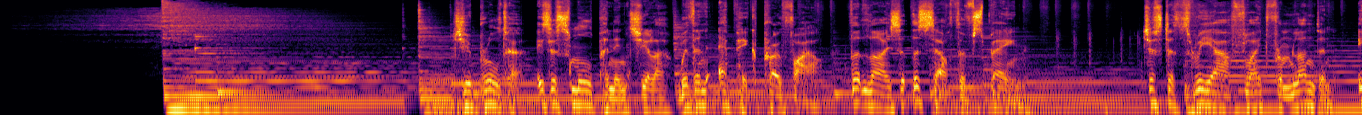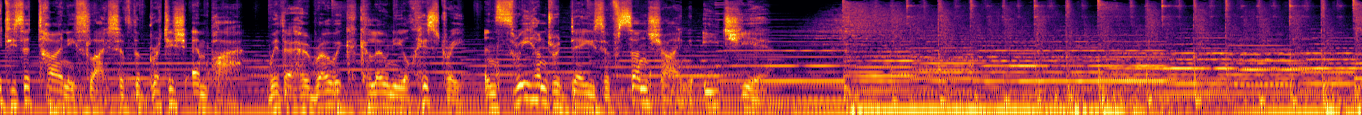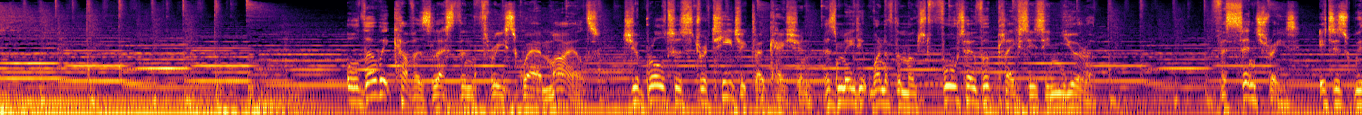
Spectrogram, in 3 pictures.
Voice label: Male 35 45 years Medium Low

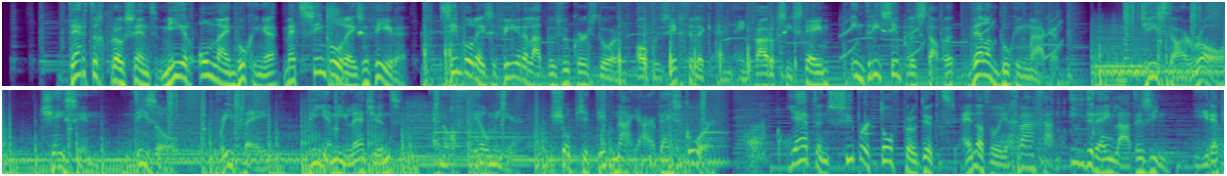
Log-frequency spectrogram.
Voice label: Male 35 45 years Low, dutch netherlands

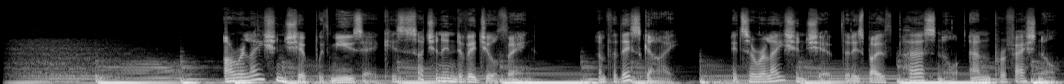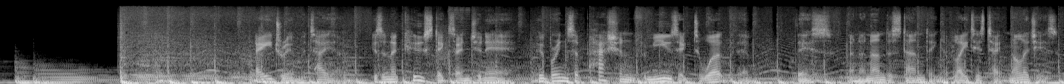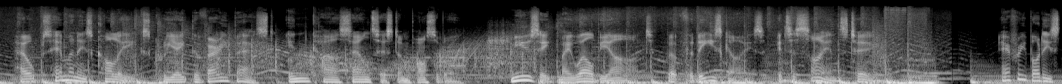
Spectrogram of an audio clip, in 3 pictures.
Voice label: Male 35-45 years Versatile

